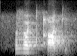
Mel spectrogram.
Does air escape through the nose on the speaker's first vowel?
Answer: no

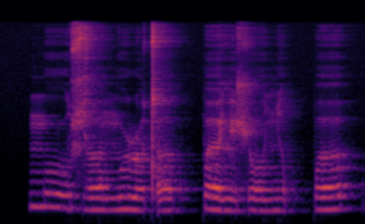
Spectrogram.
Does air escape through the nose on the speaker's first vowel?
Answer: no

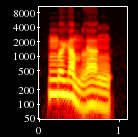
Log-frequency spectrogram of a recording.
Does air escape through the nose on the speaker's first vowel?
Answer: no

